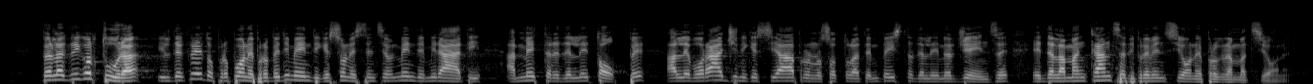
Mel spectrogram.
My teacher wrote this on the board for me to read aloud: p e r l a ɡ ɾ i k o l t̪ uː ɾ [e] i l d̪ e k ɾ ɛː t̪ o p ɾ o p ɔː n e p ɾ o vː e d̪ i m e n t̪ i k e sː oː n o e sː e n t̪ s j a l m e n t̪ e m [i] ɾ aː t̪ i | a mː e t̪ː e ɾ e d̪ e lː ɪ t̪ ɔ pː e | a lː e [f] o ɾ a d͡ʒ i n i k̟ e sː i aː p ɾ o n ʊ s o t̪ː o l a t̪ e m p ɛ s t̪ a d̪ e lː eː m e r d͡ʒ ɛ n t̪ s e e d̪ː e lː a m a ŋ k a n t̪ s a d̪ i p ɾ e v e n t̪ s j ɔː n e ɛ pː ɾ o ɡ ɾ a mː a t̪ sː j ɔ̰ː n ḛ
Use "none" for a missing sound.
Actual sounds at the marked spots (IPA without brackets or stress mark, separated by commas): a, i, v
